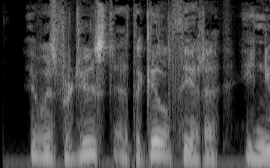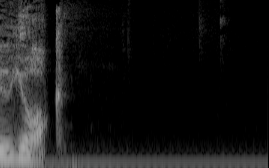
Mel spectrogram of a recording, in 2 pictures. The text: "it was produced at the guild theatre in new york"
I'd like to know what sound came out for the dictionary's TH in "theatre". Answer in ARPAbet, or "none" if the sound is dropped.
TH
